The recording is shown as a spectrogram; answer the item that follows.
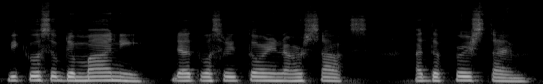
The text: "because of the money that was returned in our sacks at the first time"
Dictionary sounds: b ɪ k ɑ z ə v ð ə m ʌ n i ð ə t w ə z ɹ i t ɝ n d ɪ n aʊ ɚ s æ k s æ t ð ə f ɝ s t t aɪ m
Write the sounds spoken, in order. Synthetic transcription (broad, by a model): b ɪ k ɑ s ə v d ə m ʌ n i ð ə t w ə s ɹ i t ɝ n ɪ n aʊ ɚ s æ k s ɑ t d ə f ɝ s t t aɪ m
